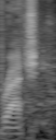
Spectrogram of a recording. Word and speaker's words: Rathjen: This was one time I was glad I asked because his name is spelled Rathjen or Rathjen. Rathjen. But it's pronounced Ratchey. Okay. That's what I was told anyway.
